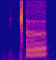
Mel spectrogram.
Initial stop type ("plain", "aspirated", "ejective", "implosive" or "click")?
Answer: click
